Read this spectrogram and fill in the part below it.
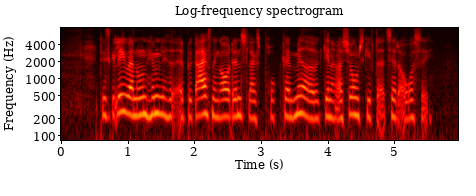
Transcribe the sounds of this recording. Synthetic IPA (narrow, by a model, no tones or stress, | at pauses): d̥e̝sɡ̥æle̝ɡ̥əʋæːɐno̝ːn̩ɦemliɦe̝ð̞̰ˠæd̥̚b̥e̝ɡ̥ɑ̈ɪ̰sd̥ne̝ŋɒʊɐd̥en̰slɑ̈ɡ̥spʰʁo̝ɡ̥ʰlæme̝̰ːɐð̩ˠɡ̥e̝nəʁɑ̈ɕo̝̰ːnsɡ̥ifd̥ɐæɐt͡sʰe̝æd̥ɒʊɐse̝̰ː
